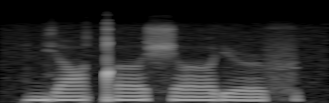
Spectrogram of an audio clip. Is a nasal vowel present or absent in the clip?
absent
